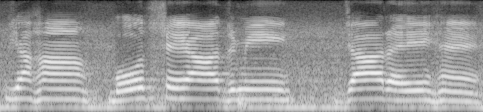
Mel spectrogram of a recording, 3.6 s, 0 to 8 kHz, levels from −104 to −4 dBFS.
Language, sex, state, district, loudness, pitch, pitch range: Hindi, female, Haryana, Rohtak, -14 LUFS, 240 Hz, 225-245 Hz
